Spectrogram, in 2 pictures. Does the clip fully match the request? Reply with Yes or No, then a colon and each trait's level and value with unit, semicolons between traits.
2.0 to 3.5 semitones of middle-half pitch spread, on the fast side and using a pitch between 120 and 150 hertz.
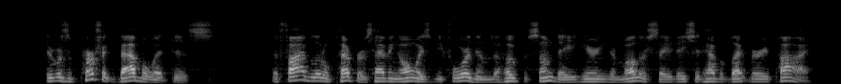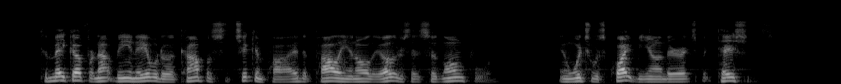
No: average, 4.3 semitones; fast, 210 wpm; low, 135 Hz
